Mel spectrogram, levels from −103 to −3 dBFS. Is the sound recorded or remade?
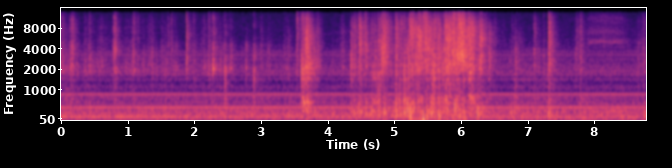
recorded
